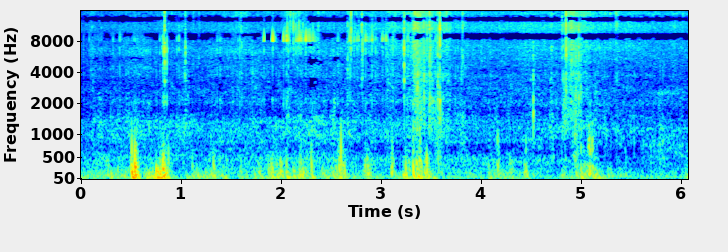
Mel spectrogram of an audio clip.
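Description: Hands tear open a soft roasted sweet potato.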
